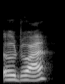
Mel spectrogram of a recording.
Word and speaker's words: Oruo: It's then we meet uh, Odwa, who it's spelled like O R U O Odwa.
